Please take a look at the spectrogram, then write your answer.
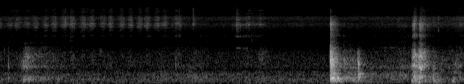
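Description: Ground oyster shell grit and calcium are sprinkled over the top of a worm bin, landing in two short, gritty rattling bursts near the end, with faint insect chirping and quiet background hiss before them.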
